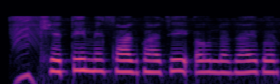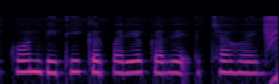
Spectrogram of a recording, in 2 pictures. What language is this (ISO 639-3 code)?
hne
